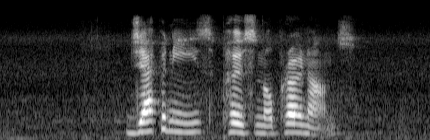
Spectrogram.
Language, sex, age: English, female, 20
